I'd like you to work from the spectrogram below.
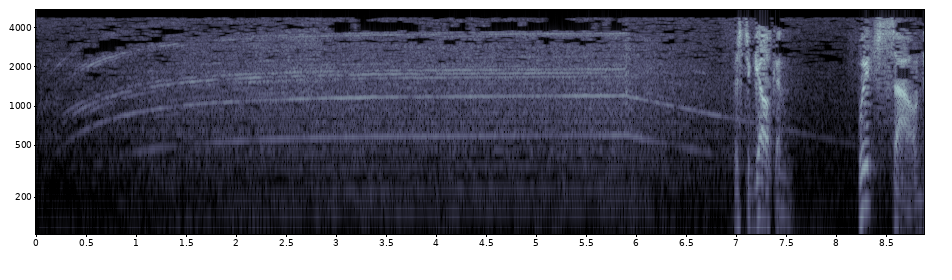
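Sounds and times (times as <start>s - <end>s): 
old-style street sweeper machine idling while standing in place: 0.0s - 8.8s
speech: 7.0s - 8.8s.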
